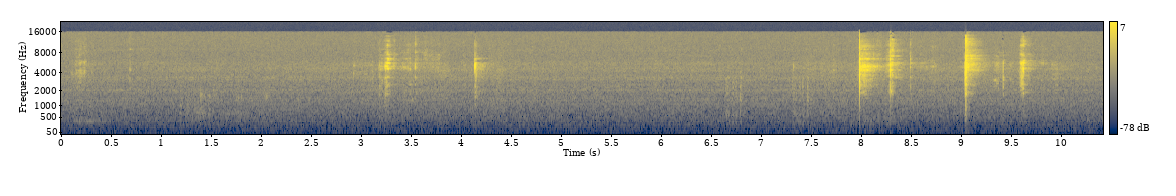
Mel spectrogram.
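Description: A bent aluminum part and a metal protractor being handled: a few light metallic clicks and clinks, a pair about three to four seconds in and a quick cluster near the end, with quiet room tone between.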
